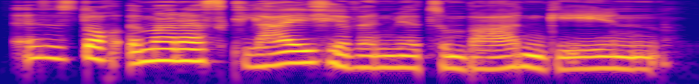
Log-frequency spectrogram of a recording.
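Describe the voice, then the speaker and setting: A woman's voice: low voice, animated, measured pace, dark tone, dry recording, clean studio sound. A woman voicing a plump young female bumblebee in a children's story, sighing and plain-spoken. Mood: glum. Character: plump young female bumblebee, self-conscious but brave.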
